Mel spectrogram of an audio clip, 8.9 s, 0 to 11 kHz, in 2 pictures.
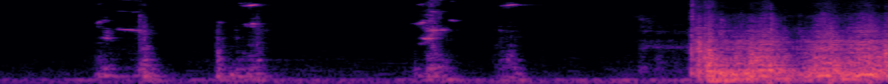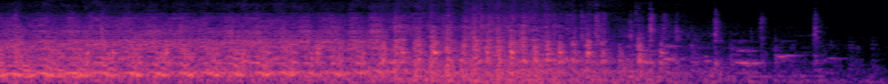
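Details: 1977 Mack R-model diesel truck that has sat a long time, on ether: even churning at about four beats a second for several seconds, never catching before it stops; batteries running down, cause unknown.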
